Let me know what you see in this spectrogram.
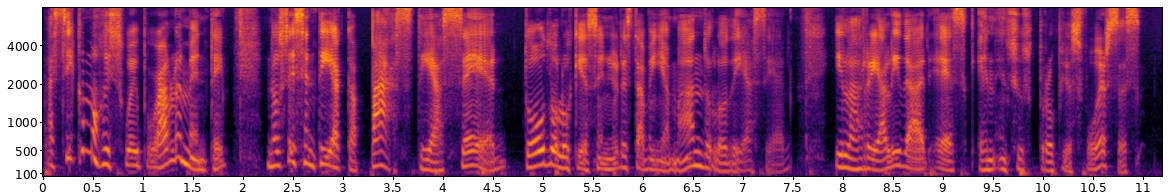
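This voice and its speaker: A woman with an American accent and a fairly low pitch speaks at a fairly slow pace with vocal fry and very wide pitch swings, in a very clean recording with a silent background. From United States. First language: English (speaking Spanish). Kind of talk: radio Bible teaching chat.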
